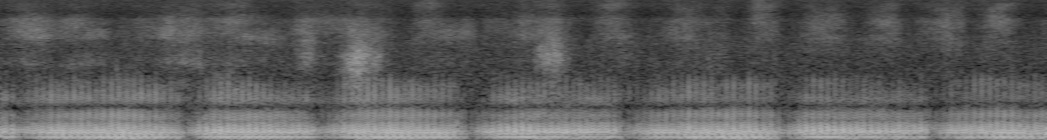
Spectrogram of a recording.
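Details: Lap-resting kitten gives a loud, deep purr, a rough rumbling drone pulsing with each breath about once per second, with a couple of soft higher rustles.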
